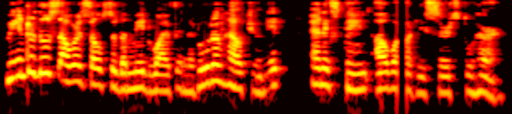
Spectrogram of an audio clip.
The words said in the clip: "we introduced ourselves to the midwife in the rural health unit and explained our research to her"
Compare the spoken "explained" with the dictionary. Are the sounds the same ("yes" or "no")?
yes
